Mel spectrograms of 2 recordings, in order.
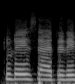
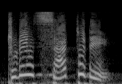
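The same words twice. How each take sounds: First: It is said in a flat, uninteresting monotone. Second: It is said in an eager, bright tone. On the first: It is just a plain statement. "it's so uninteresting" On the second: The day is something to look forward to. "that inflection changes and you're looking forward to the day"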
